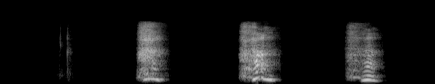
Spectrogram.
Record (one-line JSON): {"exhalation_length": "4.4 s", "exhalation_amplitude": 27917, "exhalation_signal_mean_std_ratio": 0.34, "survey_phase": "alpha (2021-03-01 to 2021-08-12)", "age": "45-64", "gender": "Female", "wearing_mask": "No", "symptom_none": true, "smoker_status": "Ex-smoker", "respiratory_condition_asthma": false, "respiratory_condition_other": false, "recruitment_source": "REACT", "submission_delay": "4 days", "covid_test_result": "Negative", "covid_test_method": "RT-qPCR"}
